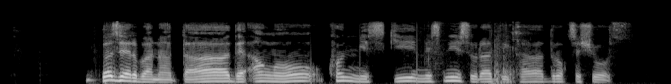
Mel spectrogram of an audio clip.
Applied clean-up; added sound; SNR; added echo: neural mask model RNNoise.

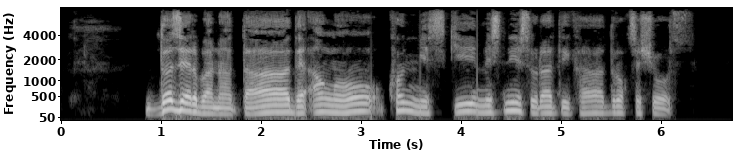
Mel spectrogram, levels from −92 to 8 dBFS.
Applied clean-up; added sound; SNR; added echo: none; none; none; none.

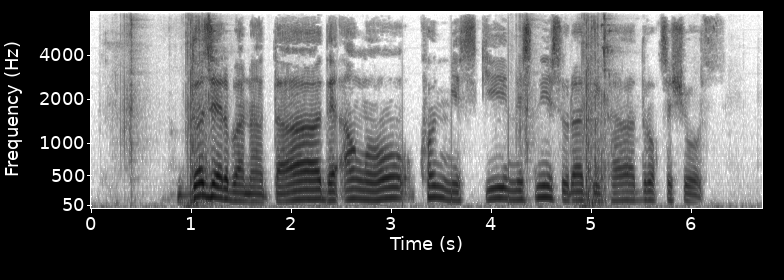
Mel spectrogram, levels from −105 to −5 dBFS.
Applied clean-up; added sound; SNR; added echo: none; Tearing; 16 dB; none.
